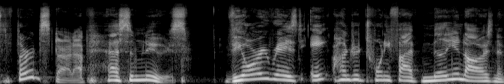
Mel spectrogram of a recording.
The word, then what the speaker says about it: Vuori: you're wanding at besties how do you pronounce it it's viori it's not vori or VII it's viori which is nothing like it spelled and it's finished for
